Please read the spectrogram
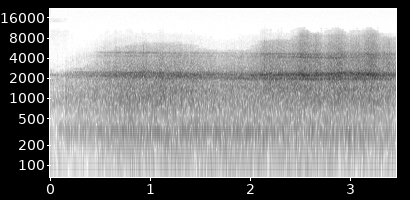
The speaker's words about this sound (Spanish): ¿Los motores trabajan correctamente? Sí, todo correcto, señor.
